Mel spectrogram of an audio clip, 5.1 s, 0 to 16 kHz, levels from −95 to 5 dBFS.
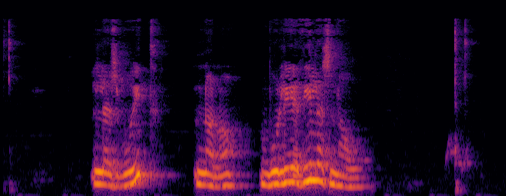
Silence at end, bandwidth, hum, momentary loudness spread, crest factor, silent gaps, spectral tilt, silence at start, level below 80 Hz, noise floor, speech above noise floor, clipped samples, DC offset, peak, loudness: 0.5 s; 11.5 kHz; none; 15 LU; 16 dB; none; -6 dB/octave; 0.9 s; -78 dBFS; -80 dBFS; 55 dB; under 0.1%; under 0.1%; -12 dBFS; -26 LUFS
